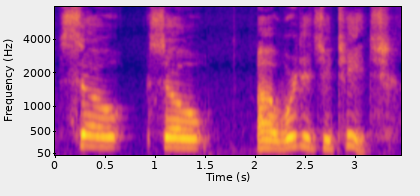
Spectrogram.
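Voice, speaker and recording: A man's voice: sits high, very slow, darkish tone. A man interviewing an older man for an oral history, asking short, prompting questions and murmuring brief acknowledgements.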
